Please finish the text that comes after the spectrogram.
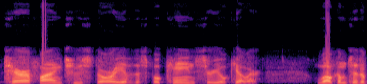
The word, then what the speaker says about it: Spokane: it looks like it's Spokane but it's actually pronounced Spokane a lovely town in eastern Washington and you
